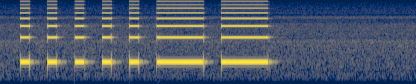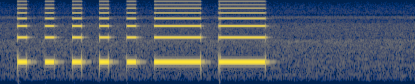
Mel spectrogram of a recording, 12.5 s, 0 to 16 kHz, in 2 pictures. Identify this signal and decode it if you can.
Beep code, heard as beeps from a small speaker, played twice, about 980 Hz. 5 short, 2 long.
